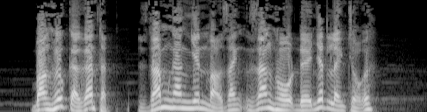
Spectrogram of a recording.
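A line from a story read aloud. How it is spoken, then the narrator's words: Cold, loud shout. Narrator (Vietnamese): Thiên Hương Phi Tử lạnh lùng thét lớn nói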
